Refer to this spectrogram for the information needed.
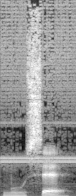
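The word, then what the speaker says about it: Musa (موسى): For example, the first difference is in the word Musa. He doesn't say Musa, he says Musa, which is called Taqlil.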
